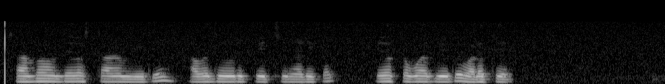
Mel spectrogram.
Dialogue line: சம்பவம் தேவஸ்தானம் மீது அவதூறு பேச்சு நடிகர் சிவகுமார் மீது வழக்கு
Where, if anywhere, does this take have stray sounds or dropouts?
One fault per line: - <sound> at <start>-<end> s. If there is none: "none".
none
